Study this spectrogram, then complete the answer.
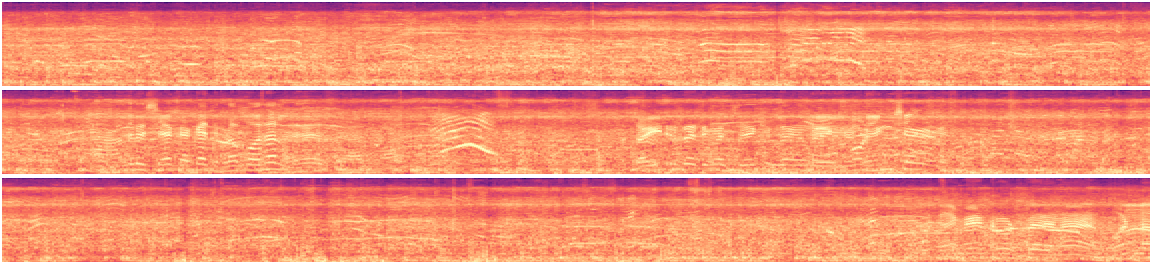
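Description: A large outdoor crowd chatters and shouts with many voices throughout.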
